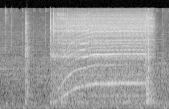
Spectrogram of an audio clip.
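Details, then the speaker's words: Starter motor bench-tested, positive wired directly and negative grounded: a click, then a whine that spins up fast and holds steady for two seconds before cutting off. The pinion engages and closes the full-power circuit; the starter runs freely. "perché il negativo tocca sempre tutto il motorino il positivo e ci tornerei che fa uscire il motorino che si aggancia e chiude il circuito a cui arriva la piena potenza"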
